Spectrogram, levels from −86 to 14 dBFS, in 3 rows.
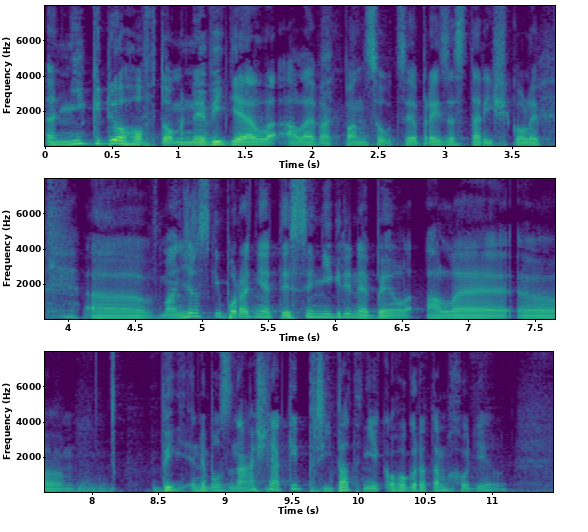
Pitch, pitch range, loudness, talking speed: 120 Hz, 110-145 Hz, -21 LUFS, 155 wpm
